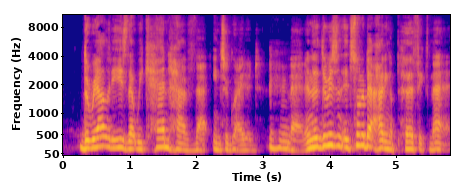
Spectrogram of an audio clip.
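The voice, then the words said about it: Australian accent. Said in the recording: “When you speak Australian... my accent is a bit strange sometimes.”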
